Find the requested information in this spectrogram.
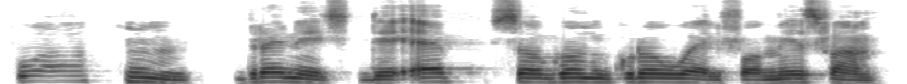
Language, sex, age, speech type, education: Nigerian Pidgin, male, 15-29, spontaneous, tertiary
